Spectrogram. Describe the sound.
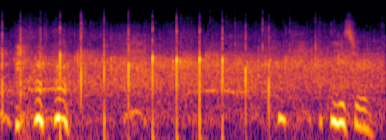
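A crowd claps steadily in a dense wash of applause welcoming a newly introduced director of youth and family, with a few sharper individual claps standing out and scattered voices calling out or cheering over it.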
